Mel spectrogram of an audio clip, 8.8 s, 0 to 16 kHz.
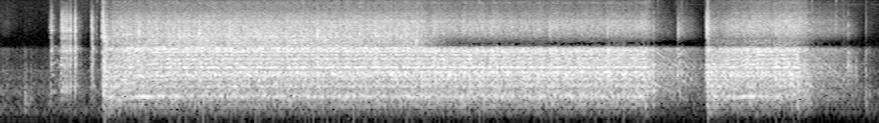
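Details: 2001 Honda Civic that won't start: long high-pitched whirring bursts with a fast, even beat while cranking, but the engine never catches or runs. Crank, no start.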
